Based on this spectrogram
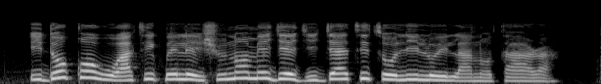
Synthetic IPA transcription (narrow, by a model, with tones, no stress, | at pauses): i˨do˨˦ko˦˨wo˨a˨ti˧k͡pe˧le˦˨i˨ʃu˨˦nã˦me˦d͡ʒe˦˨d͡ʒi˨˦d͡ʒɛ˦ti˦to˧li˦lo˧i˨la˨nã˨ta˨ɾa˨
